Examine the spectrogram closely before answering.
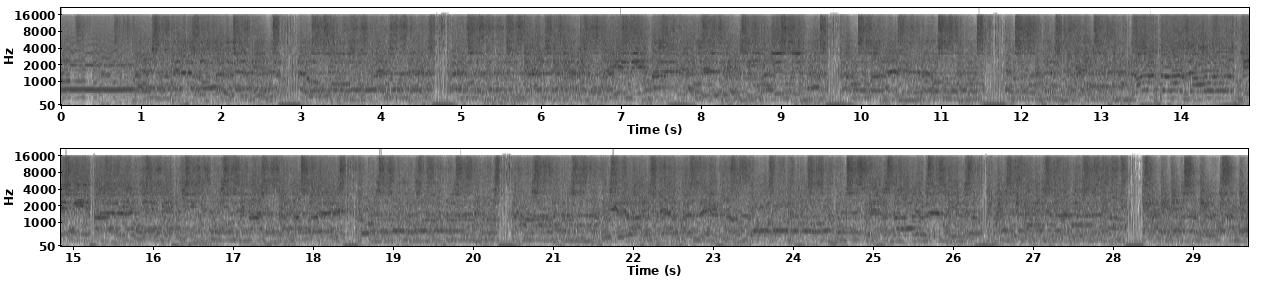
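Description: Live rake-and-scrape band playing: electric guitar, electric bass and a hand-played drum keeping a steady beat, loud throughout.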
